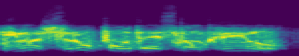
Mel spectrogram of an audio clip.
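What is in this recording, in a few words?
Serbian right wing mood low, speech; War Thunder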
